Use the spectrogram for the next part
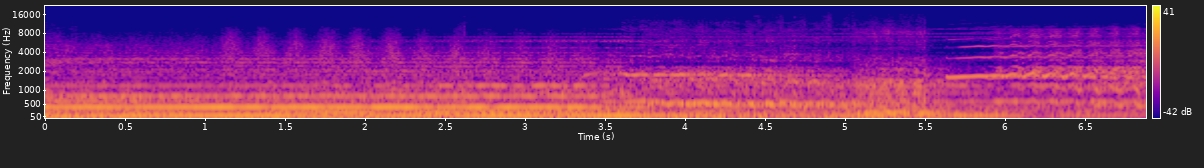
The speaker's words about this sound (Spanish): ¡Ese relincho!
